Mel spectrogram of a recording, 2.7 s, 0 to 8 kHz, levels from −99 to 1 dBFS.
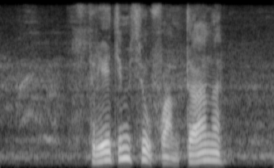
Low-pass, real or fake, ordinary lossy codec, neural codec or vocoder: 7.2 kHz; fake; none; vocoder, 44.1 kHz, 80 mel bands, Vocos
